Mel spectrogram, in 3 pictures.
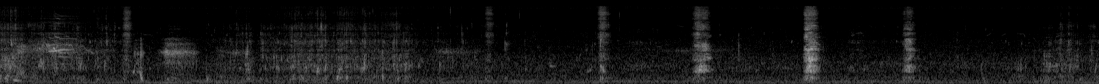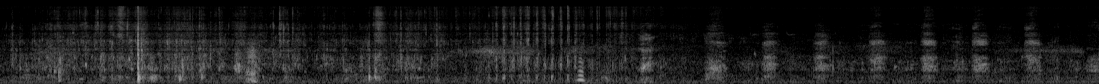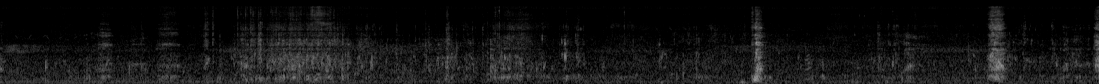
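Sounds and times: water splashing and sloshing: 0.0 - 7.2, 10.2 - 32.9.

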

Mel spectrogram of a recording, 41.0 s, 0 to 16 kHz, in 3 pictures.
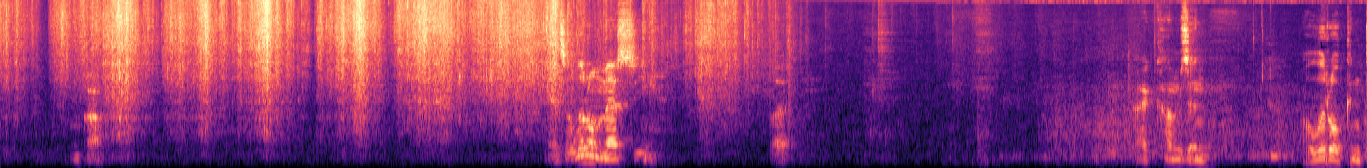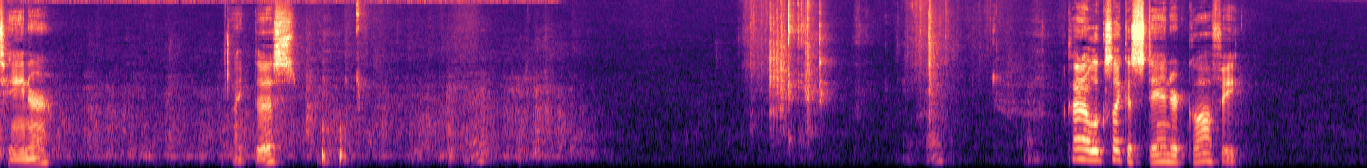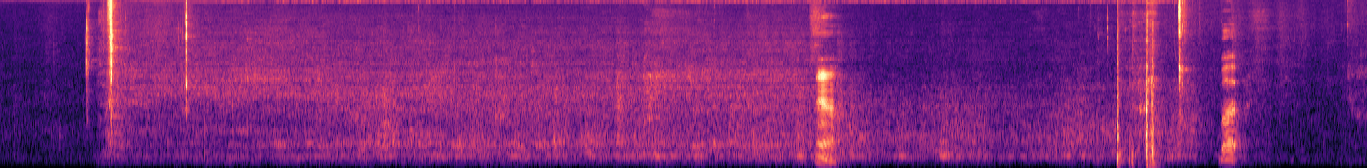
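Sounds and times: sharp handling knocks: 38.4 - 39.1.

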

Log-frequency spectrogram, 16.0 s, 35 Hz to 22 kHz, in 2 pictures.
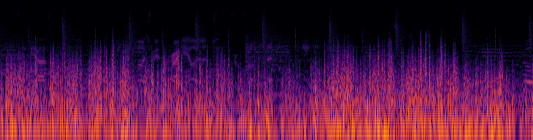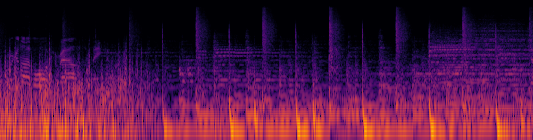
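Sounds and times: men talking: 0.0 - 1.2, 1.8 - 6.3, 7.7 - 10.2, 15.7 - 16.0
wind buffeting microphone: 0.0 - 13.6
background music with steady beat: 0.0 - 16.0.

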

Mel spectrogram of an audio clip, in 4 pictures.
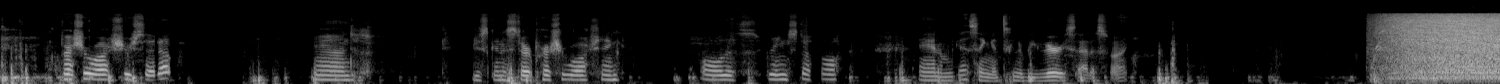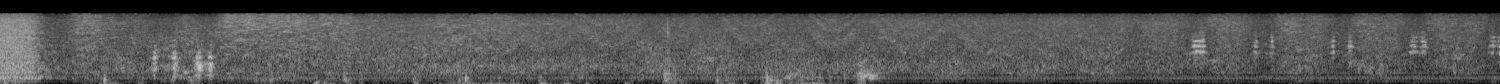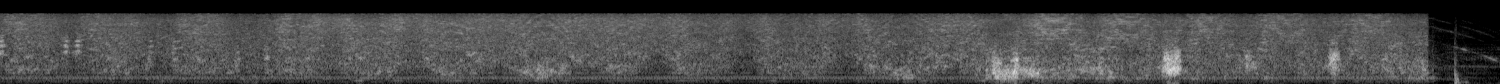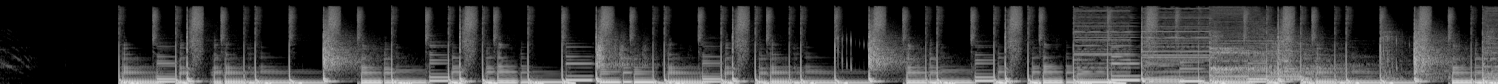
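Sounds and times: pressure washer jet spraying: 13.7 - 44.3.

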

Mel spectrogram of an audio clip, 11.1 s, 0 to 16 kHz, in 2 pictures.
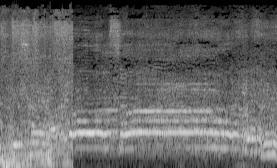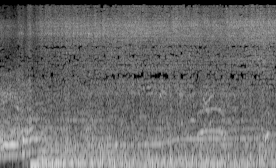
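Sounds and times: bass and drums: 0.0 - 1.5, 6.1 - 11.0
live rock band: 5.8 - 11.0.

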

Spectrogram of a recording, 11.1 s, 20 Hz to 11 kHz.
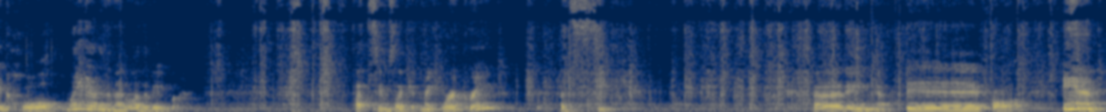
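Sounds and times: paper rustling: 2.0 - 11.0
scissors snipping paper: 2.6 - 3.5, 5.3 - 11.0.

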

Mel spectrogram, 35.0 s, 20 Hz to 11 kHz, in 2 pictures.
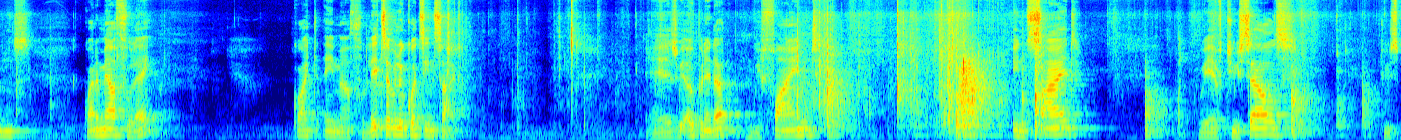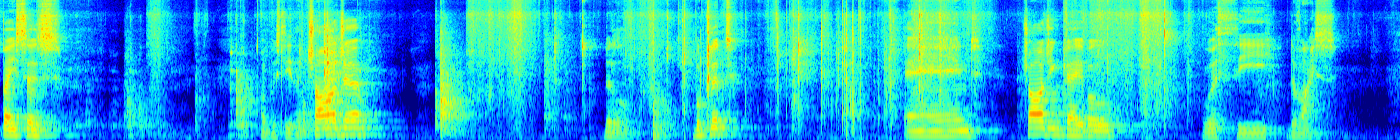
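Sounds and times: bubble wrap crinkling: 10.1 - 12.7, 16.0 - 16.7, 19.3 - 19.8, 23.2 - 32.8.

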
